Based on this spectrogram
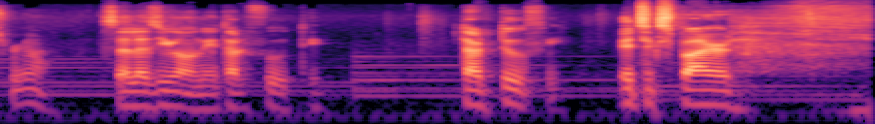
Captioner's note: Penn speaks in foreign language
